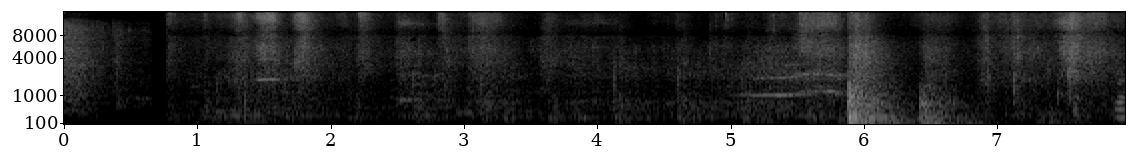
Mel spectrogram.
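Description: Hands press rhythmically on a plastic training manikin, with soft thumps and clicks.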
